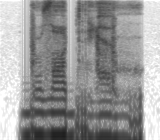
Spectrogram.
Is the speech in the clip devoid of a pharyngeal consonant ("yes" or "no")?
no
